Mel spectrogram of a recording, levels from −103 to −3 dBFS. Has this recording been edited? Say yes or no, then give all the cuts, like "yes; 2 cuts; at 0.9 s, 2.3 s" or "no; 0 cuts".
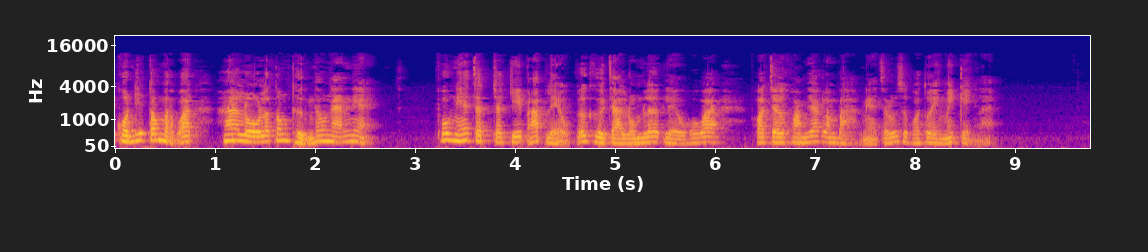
no; 0 cuts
